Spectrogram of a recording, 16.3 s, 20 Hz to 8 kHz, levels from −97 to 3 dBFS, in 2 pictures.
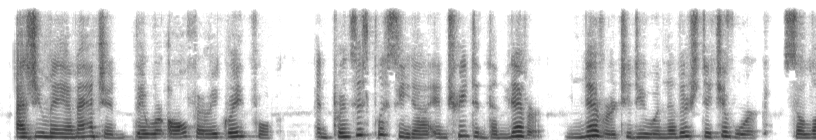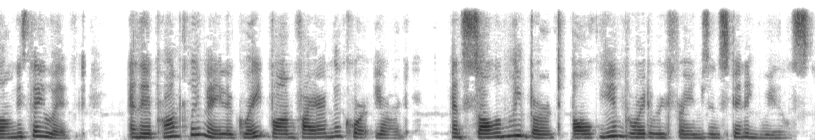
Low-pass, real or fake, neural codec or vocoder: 7.2 kHz; fake; codec, 16 kHz in and 24 kHz out, 1.1 kbps, FireRedTTS-2 codec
